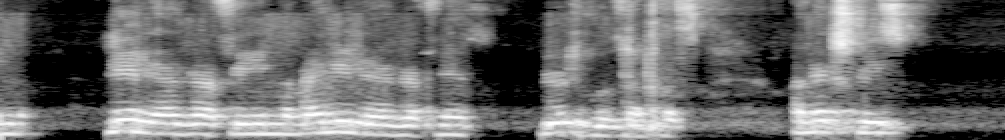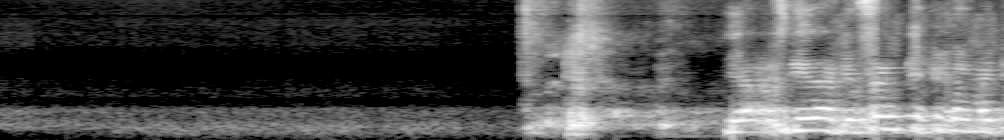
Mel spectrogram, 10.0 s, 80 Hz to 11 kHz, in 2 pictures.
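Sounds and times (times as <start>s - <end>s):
faint microphone hiss: 0.0s - 10.0s.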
